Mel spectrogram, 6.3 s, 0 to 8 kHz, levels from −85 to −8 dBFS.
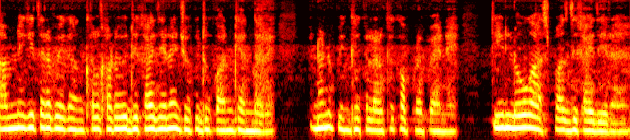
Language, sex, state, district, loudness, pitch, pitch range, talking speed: Hindi, female, Bihar, Araria, -14 LUFS, 230 Hz, 210-250 Hz, 295 wpm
